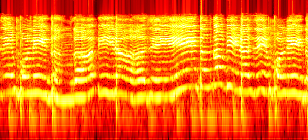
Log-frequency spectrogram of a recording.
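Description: A high voice singing a Bhojpuri folk song to Shiva (a Shiv vivah geet) in a long melismatic line, with sharp percussive strikes about once a second.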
